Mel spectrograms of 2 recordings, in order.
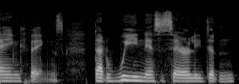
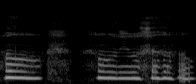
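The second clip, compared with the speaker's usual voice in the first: much higher, soft mock voice. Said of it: "speak in my deep voice and not be like".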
